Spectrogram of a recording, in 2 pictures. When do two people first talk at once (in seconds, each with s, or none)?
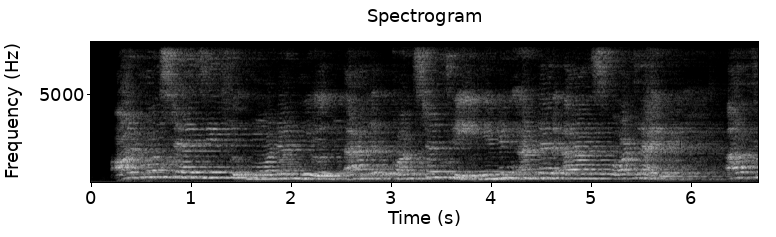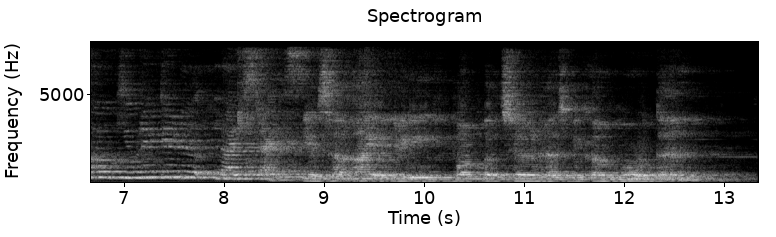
none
